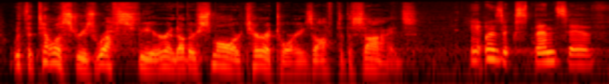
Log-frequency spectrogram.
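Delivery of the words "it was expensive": sheepish, embarrassed, self-conscious, slightly high pitch. Shauna explains herself; self-conscious. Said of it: "Shauna said self-consciously".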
